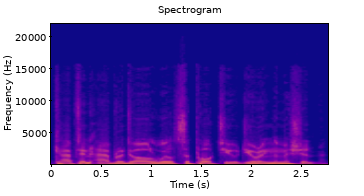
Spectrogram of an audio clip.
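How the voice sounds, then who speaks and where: An actor playing a stern, commanding space navy lord admiral in a game, giving formal orders with husky authority. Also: male voice, on the low side, very animated, a little fast. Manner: formal, authoritative military briefing. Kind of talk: video game briefing. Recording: music underneath.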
